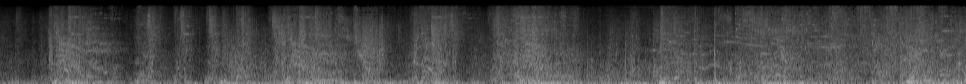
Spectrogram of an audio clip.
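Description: Game spell effects whoosh and crackle in a fast battle.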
